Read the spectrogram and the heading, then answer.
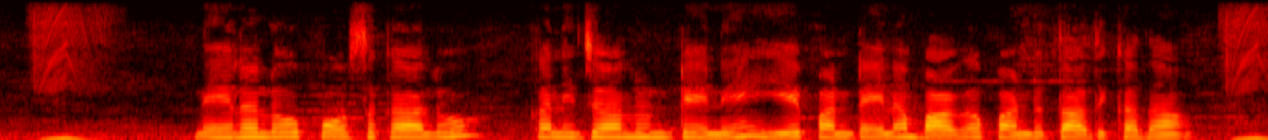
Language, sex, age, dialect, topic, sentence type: Telugu, female, 18-24, Utterandhra, agriculture, statement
